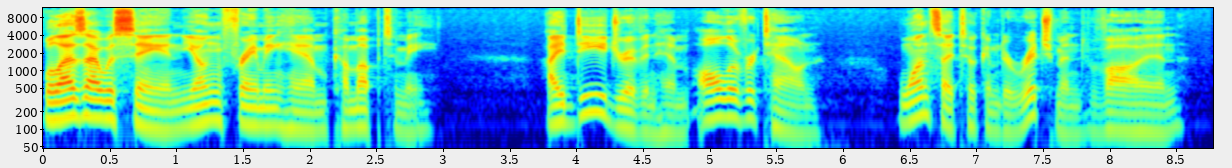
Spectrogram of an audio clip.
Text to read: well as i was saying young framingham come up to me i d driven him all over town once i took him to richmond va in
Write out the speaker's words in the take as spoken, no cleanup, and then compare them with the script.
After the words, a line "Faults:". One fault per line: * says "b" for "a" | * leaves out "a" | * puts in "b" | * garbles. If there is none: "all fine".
well as i was saying young framingham come up to me i d driven him all over town once i took him to richmond va in
Faults:
all fine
